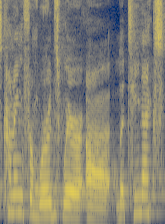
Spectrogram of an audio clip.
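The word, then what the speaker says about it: Latinx: So, this is coming from words where uh latinex is how it's pronounced by English speakers.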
